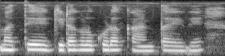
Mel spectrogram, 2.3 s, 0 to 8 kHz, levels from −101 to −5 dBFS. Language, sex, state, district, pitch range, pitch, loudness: Kannada, female, Karnataka, Koppal, 205-230 Hz, 225 Hz, -16 LUFS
